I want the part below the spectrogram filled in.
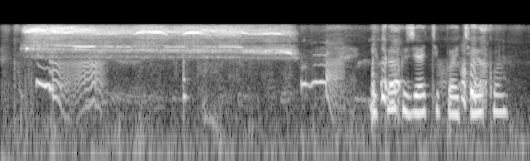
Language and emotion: Russian, neutral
